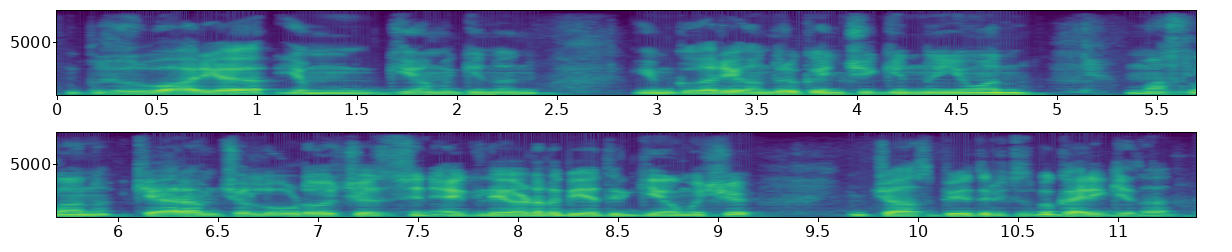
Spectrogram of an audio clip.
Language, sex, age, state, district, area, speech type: Kashmiri, male, 18-30, Jammu and Kashmir, Pulwama, urban, spontaneous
